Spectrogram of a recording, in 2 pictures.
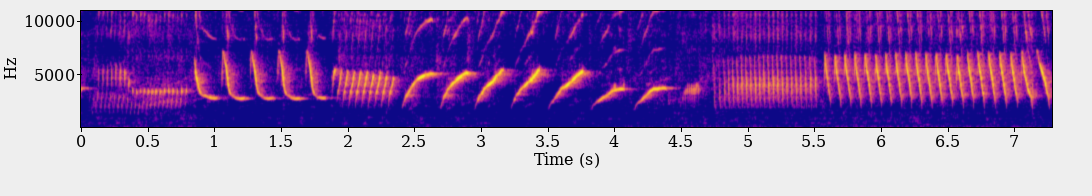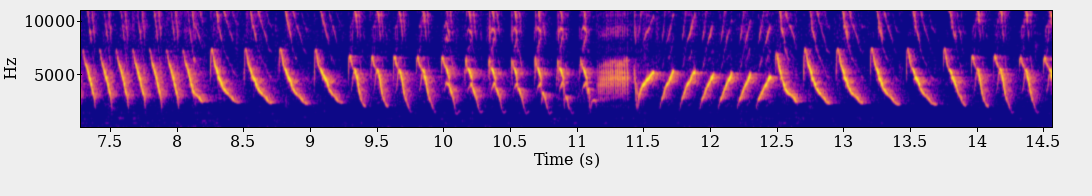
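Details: Canary song used as training and therapy audio for young canaries that are reluctant to sing: rapid trills of steep downward-sweeping notes alternating with buzzy rolled passages, changing tempo every second or two, continuous and loud throughout.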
